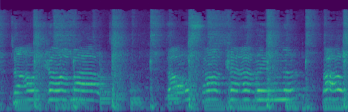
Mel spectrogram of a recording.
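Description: Live band performing a pop song: a woman's lead vocal over electric guitar, bass guitar and a drum kit, with a steady beat of drum hits.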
